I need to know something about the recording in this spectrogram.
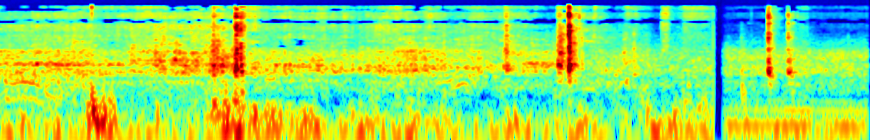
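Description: Stunt scooter wheels rolling on concrete with a steady low rumble, broken by several sharp clacks.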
